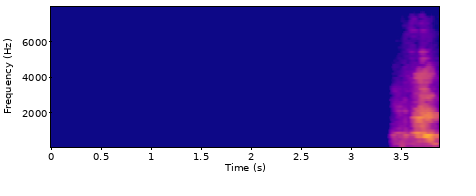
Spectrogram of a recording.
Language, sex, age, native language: Icelandic, female, 11, Icelandic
